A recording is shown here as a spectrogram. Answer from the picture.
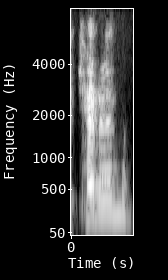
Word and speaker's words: Kenan: director uh Mr Gil Keenan have I pronounced your name correctly that's yeah I I I also answer to Kenan but uh but both are yeah Kenan but both are sufficient to the other okay um can I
